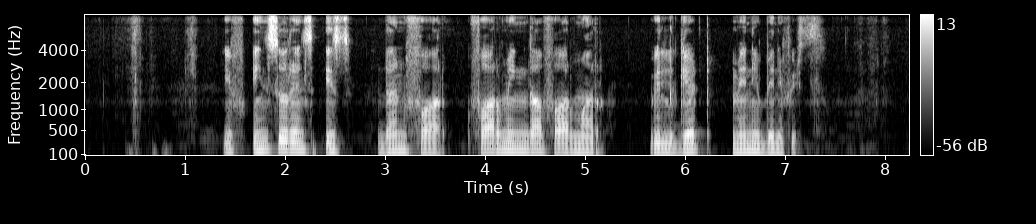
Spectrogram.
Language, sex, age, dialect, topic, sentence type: Kannada, male, 18-24, Coastal/Dakshin, banking, question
